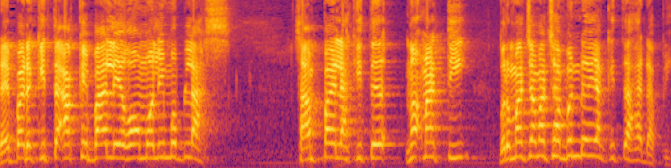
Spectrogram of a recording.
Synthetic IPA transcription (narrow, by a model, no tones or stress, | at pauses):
daɾipadakit̪aʔakɪbaleɾɔmɔ̃limə̃bəlasː | ampajlahkit̪ənɔ̃ʔmãt̪i | bərmãt͡ʃamːat͡ʃambəndəjaŋkit̪əɦadapi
